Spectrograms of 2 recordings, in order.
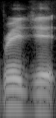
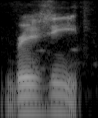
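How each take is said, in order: First: The name is stressed on the first syllable. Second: The name is stressed on the second syllable. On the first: The speaker calls it wrong. "It's not Bridget" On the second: The speaker calls it right. "it's Brigitte"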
